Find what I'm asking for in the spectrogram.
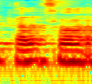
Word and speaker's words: Peloton: Okay, so are we allowed to say Peloton? I mean, it rhymes with reggaeton.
